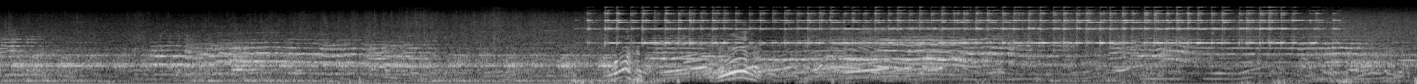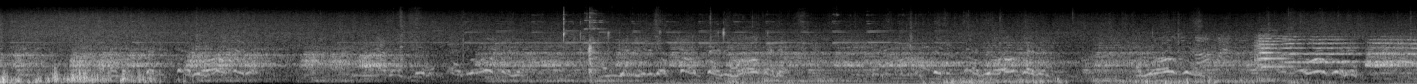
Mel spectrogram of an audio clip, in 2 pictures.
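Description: Men chant steadily nearby, outdoors.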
